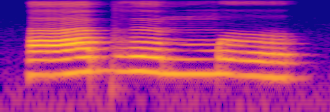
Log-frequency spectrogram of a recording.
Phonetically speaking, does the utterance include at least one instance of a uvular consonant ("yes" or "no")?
no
